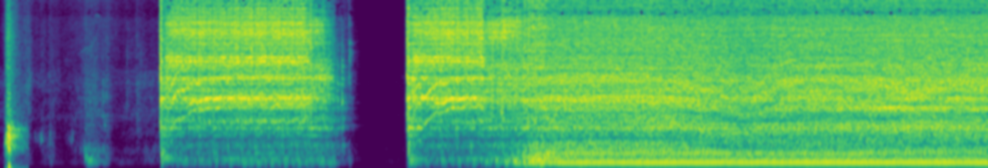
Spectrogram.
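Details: Petrol generator converted to natural gas, gas valve opened to middle position: after a couple of false tries it catches and settles into a steady, even idle hum with no misses; healthy start on gas.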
